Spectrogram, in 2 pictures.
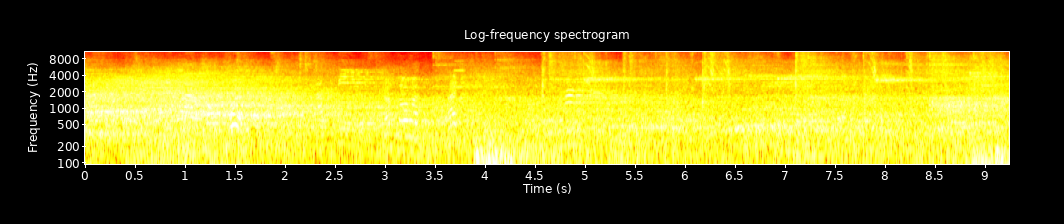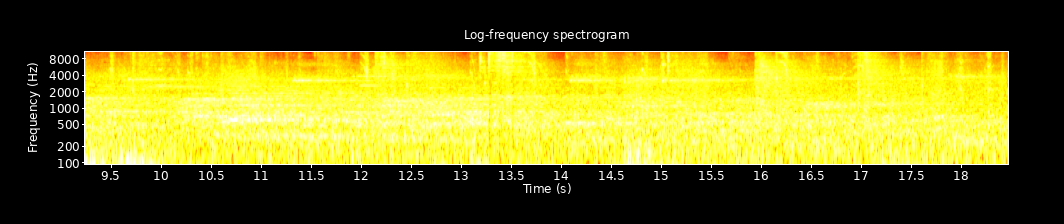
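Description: Fencers' shoes squeak and tap on a wooden floor in a large echoing hall.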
